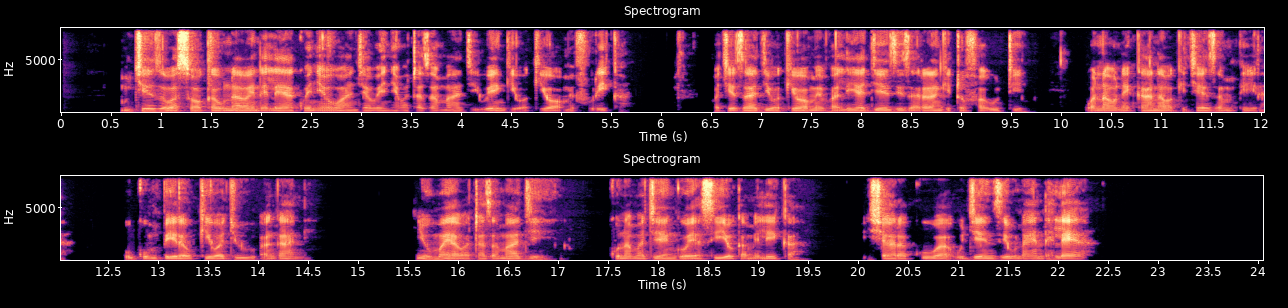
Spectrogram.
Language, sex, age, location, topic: Swahili, male, 25-35, Kisumu, government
